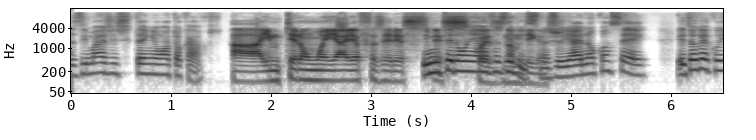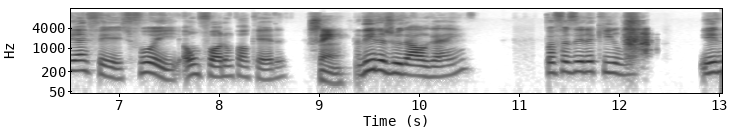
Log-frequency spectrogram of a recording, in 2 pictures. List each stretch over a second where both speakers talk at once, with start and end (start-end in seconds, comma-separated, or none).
3.5-4.9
